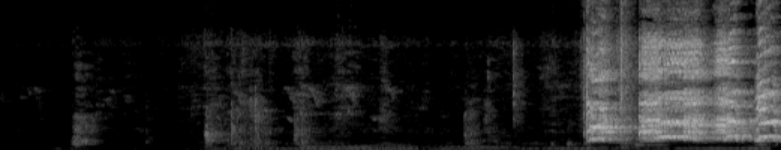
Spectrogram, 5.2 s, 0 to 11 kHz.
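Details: Laughing-style crow of a kept Pelung Bangkok rooster on 17 May 2024. A low steady hum plays under faint sounds before a sudden loud, bright, stuttering crow fills the last second and a half.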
